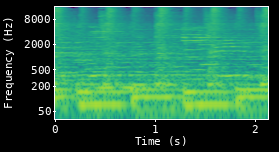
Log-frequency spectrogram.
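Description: Live band playing an instrumental stretch of a country-rock song: electric bass and guitars over drums with a steady beat.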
